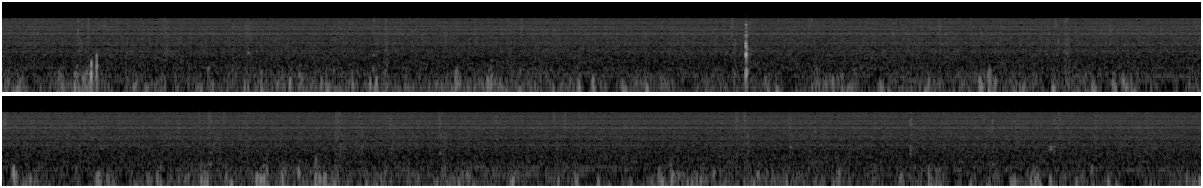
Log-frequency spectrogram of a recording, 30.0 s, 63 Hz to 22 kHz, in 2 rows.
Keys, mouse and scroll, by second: 1.1 scroll up 1, 1.2 middle click, 2.1 scroll down 2, 2.6 middle click, 3.4 g, 5.4 r, 9.2 middle click, 10.2 scroll up 1, 11.0 middle click, 11.0 scroll up 2, 12.1 g, 13.7 r, 17.6 scroll up 1, 17.7 middle click, 20.6 middle click, 20.6 g, 24.0 click, 24.7 middle click, 27.1 click, 28.1 middle click, 29.7 click.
